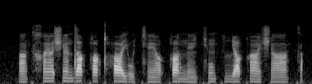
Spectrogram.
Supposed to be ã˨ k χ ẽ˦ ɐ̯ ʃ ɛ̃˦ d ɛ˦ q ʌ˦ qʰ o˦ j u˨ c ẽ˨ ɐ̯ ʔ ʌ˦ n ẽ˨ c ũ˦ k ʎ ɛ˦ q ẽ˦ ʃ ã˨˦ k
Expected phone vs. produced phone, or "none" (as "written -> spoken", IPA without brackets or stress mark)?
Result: ʔ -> q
